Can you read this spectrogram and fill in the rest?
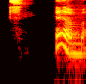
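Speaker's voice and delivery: "T-im" split as a crisp T, pause, then IM; segmented word. Shown as a demonstration. Teacher helping pupils hear the middle sound, segmented. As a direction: sound out "T-im" in two separate pieces. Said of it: "let's segment that".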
